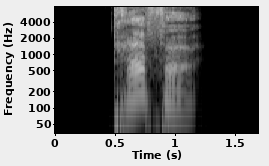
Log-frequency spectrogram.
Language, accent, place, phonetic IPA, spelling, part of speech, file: German, Germany, Berlin, [ˈtʁɛfə], treffe, verb, De-treffe.ogg
- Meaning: inflection of treffen: 1. first-person singular present 2. first/third-person singular subjunctive I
